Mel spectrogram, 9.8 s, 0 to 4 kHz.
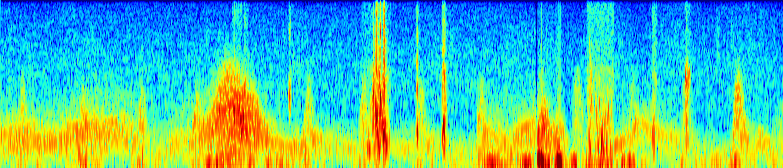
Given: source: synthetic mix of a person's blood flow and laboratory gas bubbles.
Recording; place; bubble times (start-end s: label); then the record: Doppler ultrasound of blood flow; subclavian vein
2.89-3.08 s: bubbles
3.60-3.64 s: bubbles
4.51-4.88 s: bubbles
5.18-5.25 s: bubbles
5.51-5.59 s: bubbles
7.33-7.67 s: bubbles
8.14-8.21 s: bubbles
8.55-8.62 s: bubbles
From the record:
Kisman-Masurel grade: 122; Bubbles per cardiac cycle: 1 to 2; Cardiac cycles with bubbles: 10 to 50%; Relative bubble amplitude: moderate (0.250 to 0.450); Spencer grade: 2 (many but less than half of the cardiac periods contain bubble signals, singularly or in groups); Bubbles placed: anywhere in the cardiac cycle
